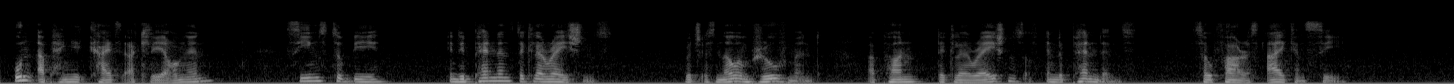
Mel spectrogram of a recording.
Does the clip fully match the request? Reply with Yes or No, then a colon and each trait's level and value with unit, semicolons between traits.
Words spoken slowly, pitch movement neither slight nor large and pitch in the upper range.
No: slow, 80 wpm; average, 3.8 semitones; low, 115 Hz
